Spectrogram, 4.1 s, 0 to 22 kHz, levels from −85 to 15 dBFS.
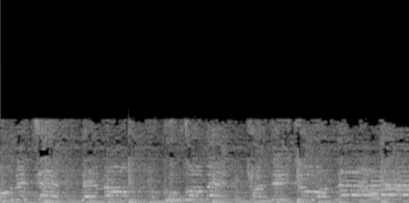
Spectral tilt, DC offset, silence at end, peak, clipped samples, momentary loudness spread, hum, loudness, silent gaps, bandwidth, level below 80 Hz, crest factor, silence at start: -3.5 dB/octave; under 0.1%; 0 s; 0 dBFS; under 0.1%; 5 LU; none; -15 LUFS; none; 9.6 kHz; -34 dBFS; 14 dB; 0 s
